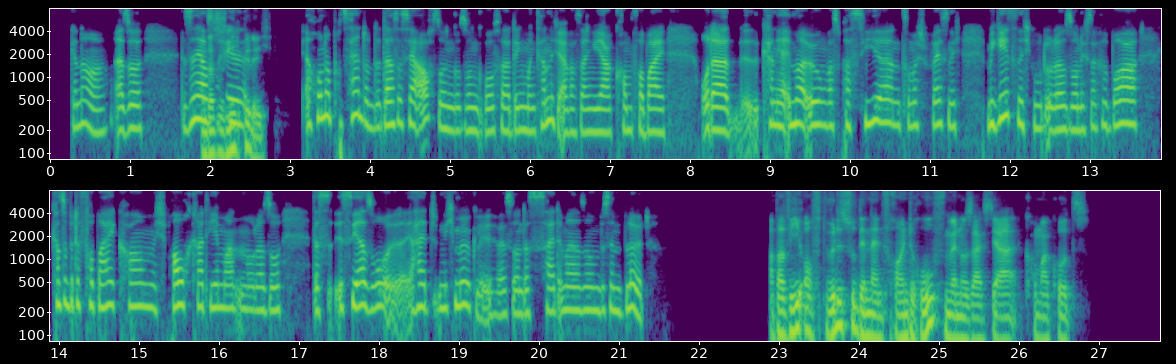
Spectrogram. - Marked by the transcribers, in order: none
- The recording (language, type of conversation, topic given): German, podcast, Wie entscheidest du, ob du in deiner Stadt bleiben willst?
- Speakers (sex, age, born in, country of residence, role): female, 20-24, Germany, Germany, guest; male, 18-19, Germany, Germany, host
